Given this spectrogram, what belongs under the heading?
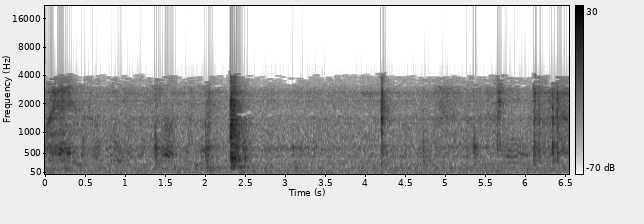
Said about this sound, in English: Just move your chair next to Honorable Stevens.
